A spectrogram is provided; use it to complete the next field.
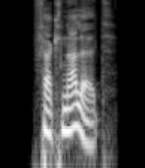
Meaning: second-person plural subjunctive I of verknallen
- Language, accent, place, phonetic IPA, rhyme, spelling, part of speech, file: German, Germany, Berlin, [fɛɐ̯ˈknalət], -alət, verknallet, verb, De-verknallet.ogg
